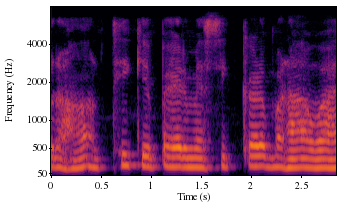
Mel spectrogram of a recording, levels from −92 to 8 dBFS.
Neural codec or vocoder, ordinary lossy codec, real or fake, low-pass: none; none; real; 7.2 kHz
